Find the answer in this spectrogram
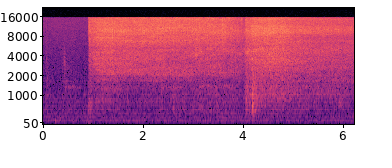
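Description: Raw steak sizzling on the preheated plates of a T-fal OptiGrill contact grill. The sizzle starts suddenly about a second in and holds steady, with a brief knock about four seconds in as the lid comes down.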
